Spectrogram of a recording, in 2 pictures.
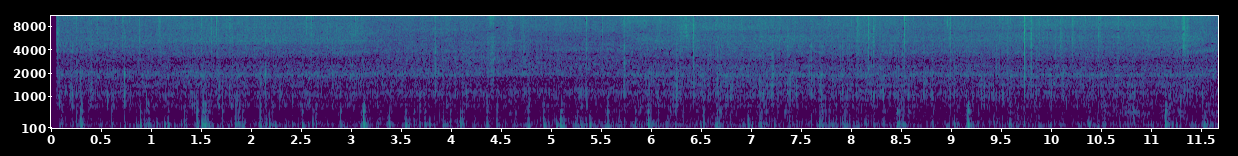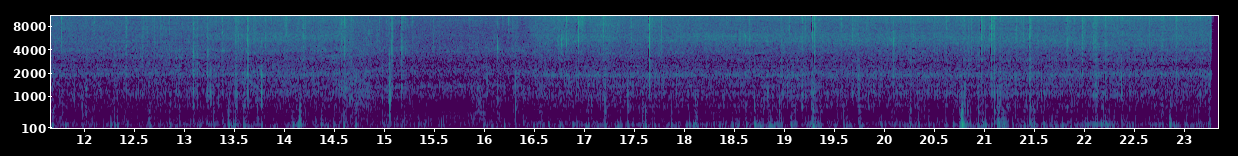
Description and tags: Small Fireplace. Fire just starts!
Recorded with a Sony PCM D50 and Edited with Pro Tools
